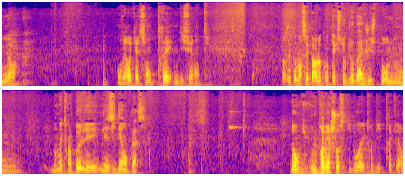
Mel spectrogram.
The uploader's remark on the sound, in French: le 3 juin 2017 à Amiens pour une conférence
